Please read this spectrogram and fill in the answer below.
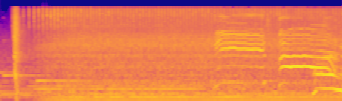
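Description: A switch clicks, then an electric floor-sanding machine starts and runs with a steady low hum, under background music.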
